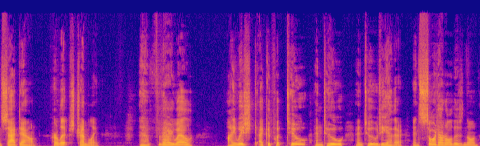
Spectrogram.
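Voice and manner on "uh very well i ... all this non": reluctant Rarity. Acted.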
